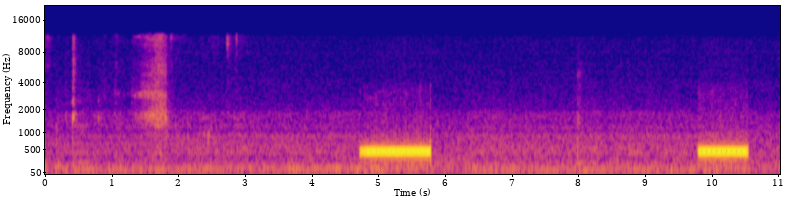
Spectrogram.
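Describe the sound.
Two rings of a telephone ringback tone on an outgoing call, each a steady mid-pitched buzz lasting about a second, separated by several seconds of quiet line hiss.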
